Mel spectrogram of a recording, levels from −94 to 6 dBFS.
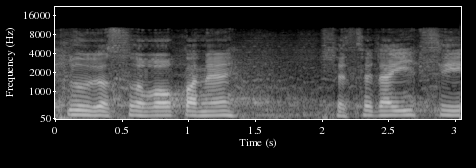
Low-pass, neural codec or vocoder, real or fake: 9.9 kHz; codec, 44.1 kHz, 1.7 kbps, Pupu-Codec; fake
